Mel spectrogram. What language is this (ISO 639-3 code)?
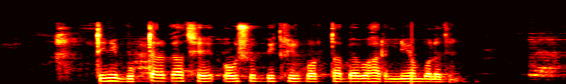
ben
